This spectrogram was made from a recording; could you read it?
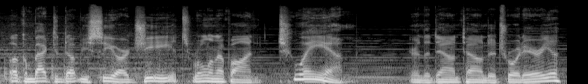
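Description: An actor playing a folksy late-night paranormal radio host with easy patter and a mildly skeptical manner. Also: male voice, mid-range voice, very animated, moderate pace, gravelly, a little mellow, faint music behind. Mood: inviting.

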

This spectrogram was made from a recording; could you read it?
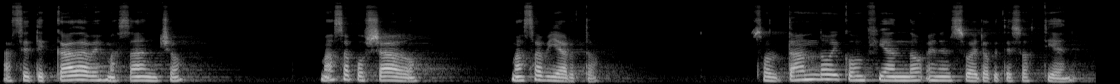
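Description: A woman with a Rioplatense Spanish accent guides a meditation in a calm, soothing, unhurried manner. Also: lowish voice. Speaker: yoga nidra meditation guide. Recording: long reverberant hall-like echo.

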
